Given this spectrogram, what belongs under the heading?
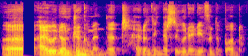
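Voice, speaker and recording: A man with a fairly low voice chats as a player at a tabletop game. He is informal and agreeable, working out his character's choices aloud. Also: animated, fast talker, a little mellow, a little hiss or hum. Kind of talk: casual tabletop roleplay discussion.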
